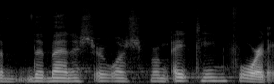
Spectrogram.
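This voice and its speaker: Speaking with an Appalachian accent, a woman uses a very deep, low voice with a dark, mellow tone at a fairly slow pace. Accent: Appalachian Southern. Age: 80s+. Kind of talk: interview answer.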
